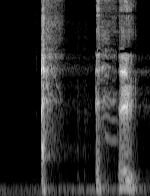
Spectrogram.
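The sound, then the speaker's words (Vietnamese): Harsh coughs come from an old man after he draws deeply on a cigarette. There are three coughs: a single one, then a closely spaced pair, the last longest and loudest, each against near silence. “Đoạn lão ho sủ sụ:”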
